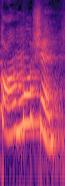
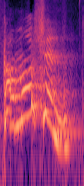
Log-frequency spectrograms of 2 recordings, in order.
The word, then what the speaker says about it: commotion: it is commotion but it is not calm motion it's commotion or it may sound or but this is the way how it is this whole world is odd isn't it no this is pronounced as commotion not commotion this is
